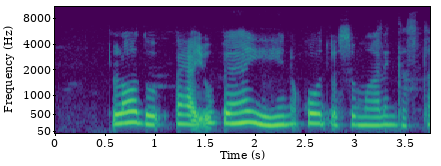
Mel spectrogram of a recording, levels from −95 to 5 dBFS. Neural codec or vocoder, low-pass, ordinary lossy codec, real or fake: none; 9.9 kHz; none; real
